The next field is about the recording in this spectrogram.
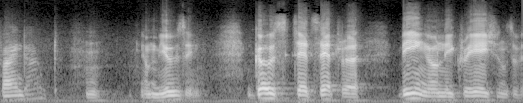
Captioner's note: chuckles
